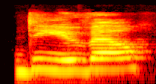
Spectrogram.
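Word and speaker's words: D'Youville: DUville. DUville. Yes. Spell that.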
